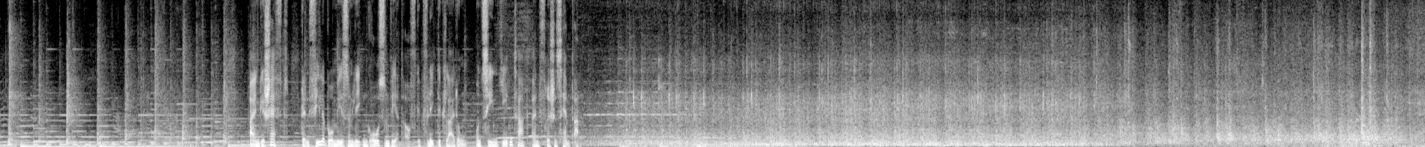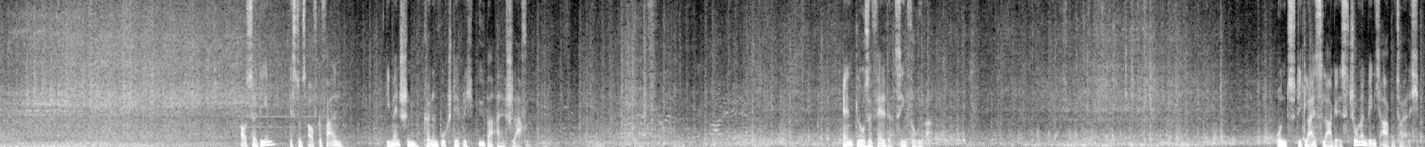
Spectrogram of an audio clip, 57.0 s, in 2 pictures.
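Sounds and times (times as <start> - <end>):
train rushing past: 0.0 - 57.0
train wheels clacking over joints: 11.4 - 57.0.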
